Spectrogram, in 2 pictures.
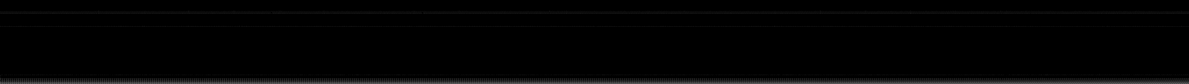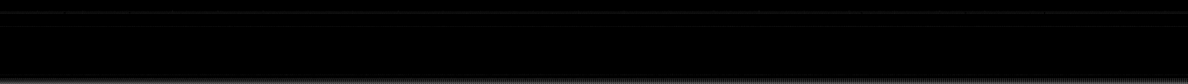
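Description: A steady low hum with a thin high-pitched whine above it, unchanging and with no other sound over it.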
